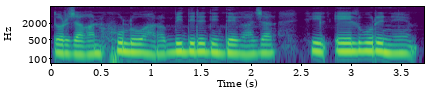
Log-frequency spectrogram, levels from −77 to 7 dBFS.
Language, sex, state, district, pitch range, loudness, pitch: Chakma, female, Tripura, Dhalai, 160-185 Hz, -13 LUFS, 175 Hz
